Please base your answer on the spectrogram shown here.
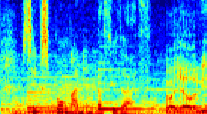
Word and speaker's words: Valladolid: expongan en la ciudad valladoli se escribe con D en realidad y que esa d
